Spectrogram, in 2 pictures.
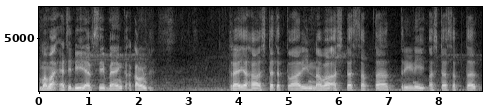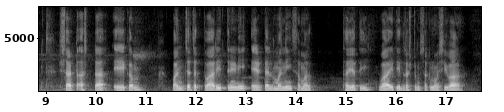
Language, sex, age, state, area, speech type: Sanskrit, male, 18-30, Delhi, rural, read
